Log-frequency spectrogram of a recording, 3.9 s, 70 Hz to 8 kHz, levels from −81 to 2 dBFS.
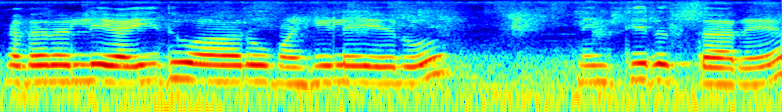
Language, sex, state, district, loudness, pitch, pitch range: Kannada, female, Karnataka, Bangalore, -13 LUFS, 250 Hz, 240-260 Hz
